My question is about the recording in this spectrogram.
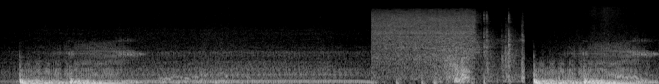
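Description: Cinematic trailer sound design: a sudden deep rumbling hit with a low droning hum under it, an abrupt burst of hiss about two-thirds of the way through, then the same deep rumbling hit again near the end.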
